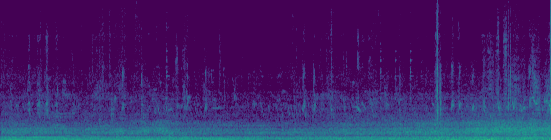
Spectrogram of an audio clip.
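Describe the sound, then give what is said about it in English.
A cluster of small yellow finches at a bird feeder chirps in quick, scattered bursts, their high tweets layered over a steady low hum and constant wind noise, with no one talking. “he thinks they're actually finches.”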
